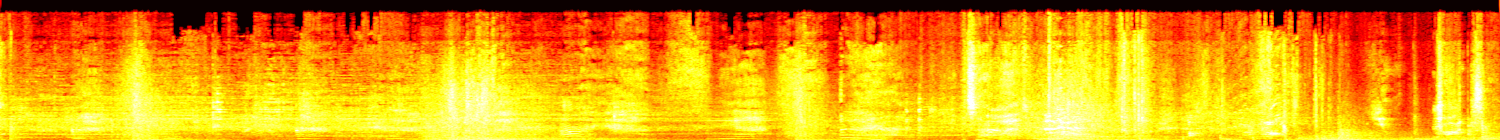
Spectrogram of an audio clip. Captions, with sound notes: (moaning) Oh yeah... ...yeah... Your hair... it's not wet... You cunt!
